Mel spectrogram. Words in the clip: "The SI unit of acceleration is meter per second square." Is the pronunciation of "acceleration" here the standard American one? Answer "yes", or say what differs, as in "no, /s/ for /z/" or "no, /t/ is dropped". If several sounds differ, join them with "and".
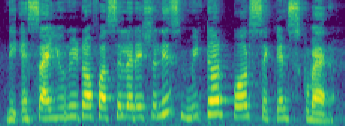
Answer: no, /k/ is dropped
